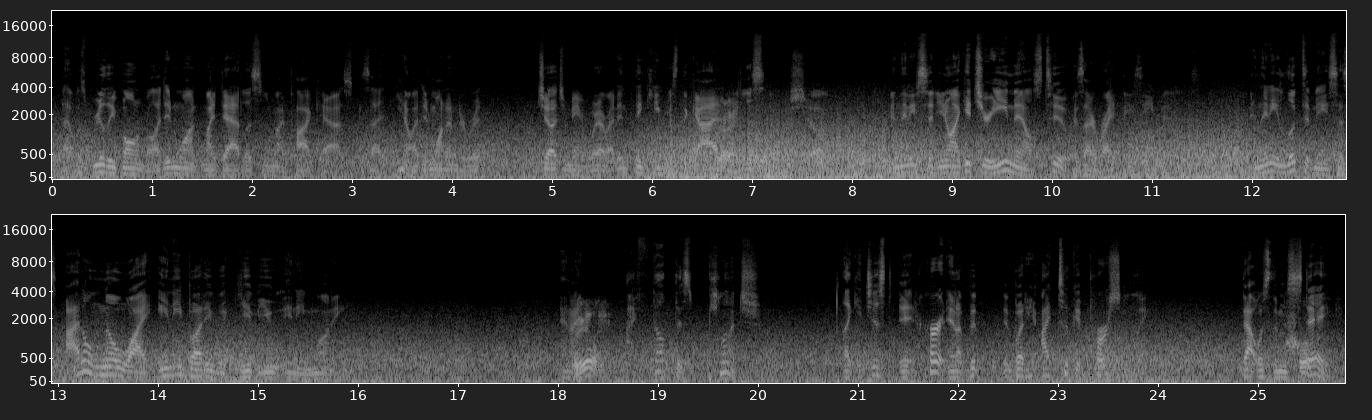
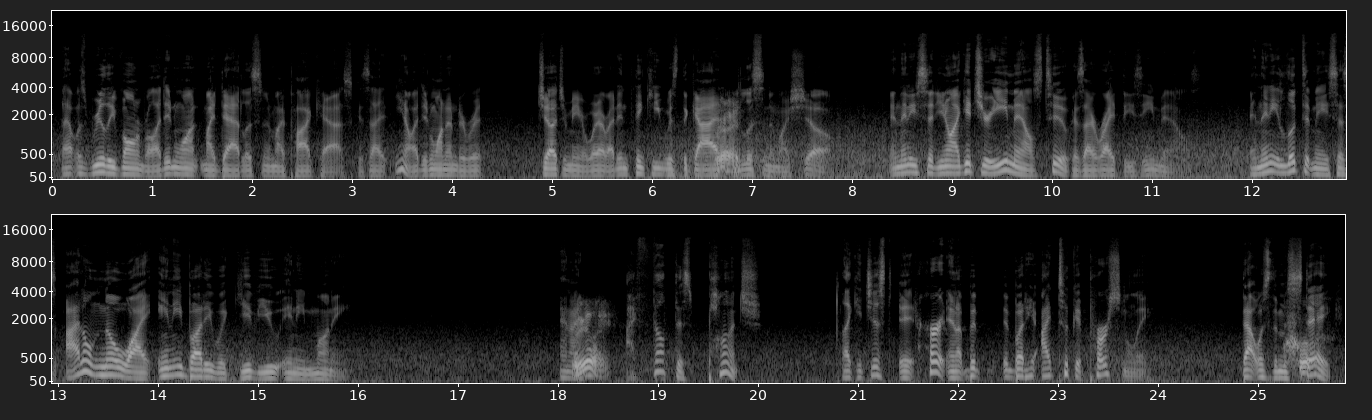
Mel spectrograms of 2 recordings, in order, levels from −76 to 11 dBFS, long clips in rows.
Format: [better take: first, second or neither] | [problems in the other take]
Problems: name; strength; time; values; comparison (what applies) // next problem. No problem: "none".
second | wind noise on the microphone; heavy; 2 dB below the speech; occasional gusts in the second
